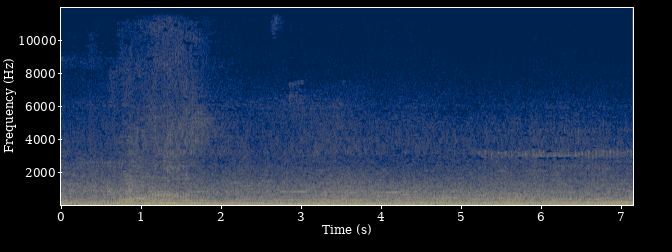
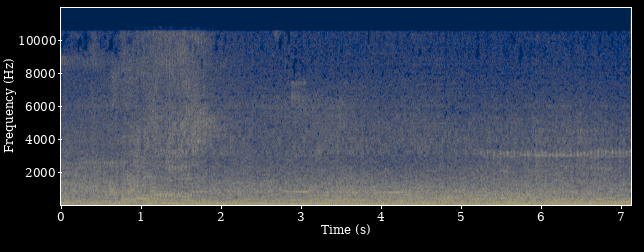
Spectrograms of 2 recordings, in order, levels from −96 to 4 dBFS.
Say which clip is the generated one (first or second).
second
